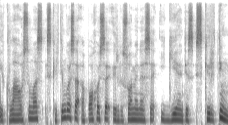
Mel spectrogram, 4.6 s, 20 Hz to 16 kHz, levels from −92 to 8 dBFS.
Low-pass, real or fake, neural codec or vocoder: 14.4 kHz; real; none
